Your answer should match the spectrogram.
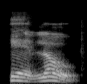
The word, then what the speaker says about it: Hello: a reír Jejeje Hello ahora la segunda parte de acá lleva dos letras L y una o cuando encontremos doble consonante vamos a necesitar con unos cuentas que en el inglés las doble consonantes solo se escribe pero no se pronuncian y esta o de acá Tiene un sonido que le vamos a llamar el sonido largo entonces en la IP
